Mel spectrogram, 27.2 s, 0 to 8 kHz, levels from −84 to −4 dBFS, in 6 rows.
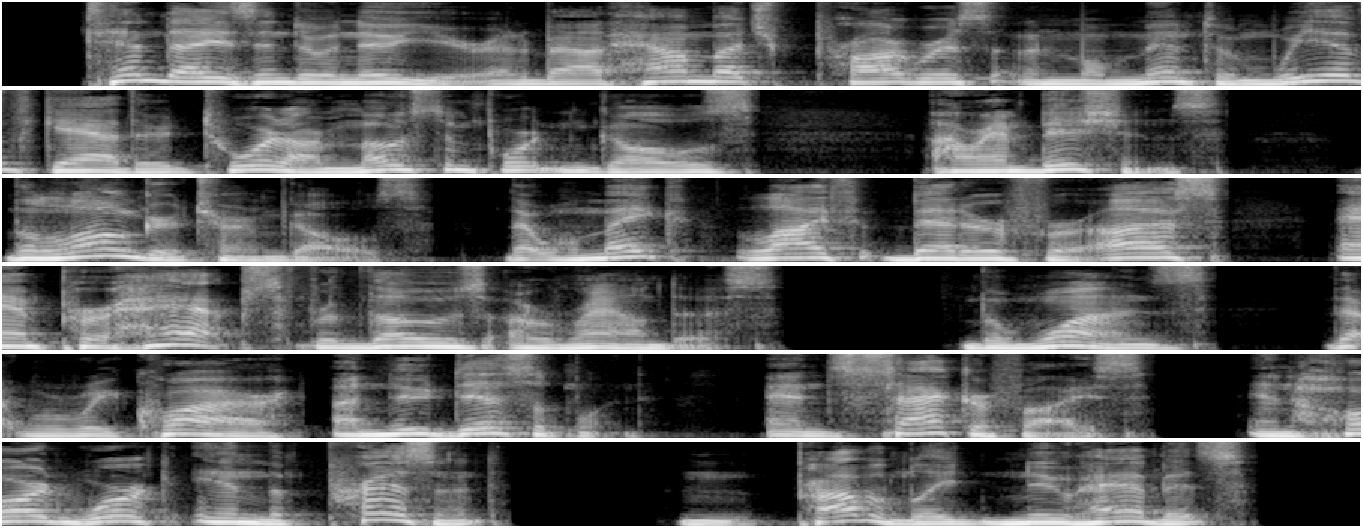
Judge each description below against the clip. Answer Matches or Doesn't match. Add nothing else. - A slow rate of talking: Matches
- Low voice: Matches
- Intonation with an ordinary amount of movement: Doesn't match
